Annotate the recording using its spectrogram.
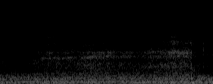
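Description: Quiet room tone with a low steady hum and faint rustling of trading cards being shuffled by hand.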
